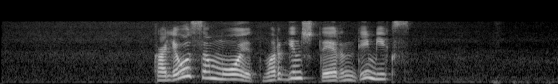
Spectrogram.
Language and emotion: Russian, positive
